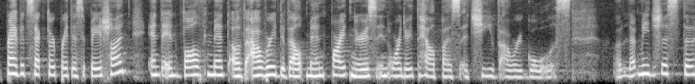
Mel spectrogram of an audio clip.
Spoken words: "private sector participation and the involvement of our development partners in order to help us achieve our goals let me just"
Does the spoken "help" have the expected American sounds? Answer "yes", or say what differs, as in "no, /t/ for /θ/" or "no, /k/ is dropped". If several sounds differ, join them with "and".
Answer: yes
